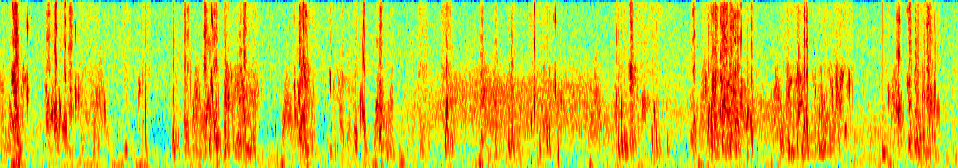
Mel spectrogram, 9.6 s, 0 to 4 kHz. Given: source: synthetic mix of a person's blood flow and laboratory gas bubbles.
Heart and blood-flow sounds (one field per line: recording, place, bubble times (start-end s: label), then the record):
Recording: Doppler ultrasound of blood flow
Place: subclavian vein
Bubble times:
0.00-0.31 s: bubbles
0.43-1.09 s: bubbles
1.22-1.31 s: bubbles
1.37-1.50 s: bubbles
1.70-2.60 s: bubbles
2.87-3.18 s: bubbles
3.26-3.70 s: bubbles
3.74-3.97 s: bubbles
4.17-4.28 s: bubbles
4.41-4.57 s: bubbles
4.79-4.86 s: bubbles
4.92-5.21 s: bubbles
5.27-5.64 s: bubbles
6.11-6.77 s: bubbles
6.88-7.57 s: bubbles
7.77-8.52 s: bubbles
8.81-9.41 s: bubbles
From the record:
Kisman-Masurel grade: 343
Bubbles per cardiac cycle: rolling drumbeat, 9 or more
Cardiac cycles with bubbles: 100%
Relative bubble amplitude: loud (0.450 to 0.775)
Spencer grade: 3 (all of the cardiac periods contain showers or single bubble signals, but not dominating or overriding the cardiac motion signals)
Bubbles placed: anywhere in the cardiac cycle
